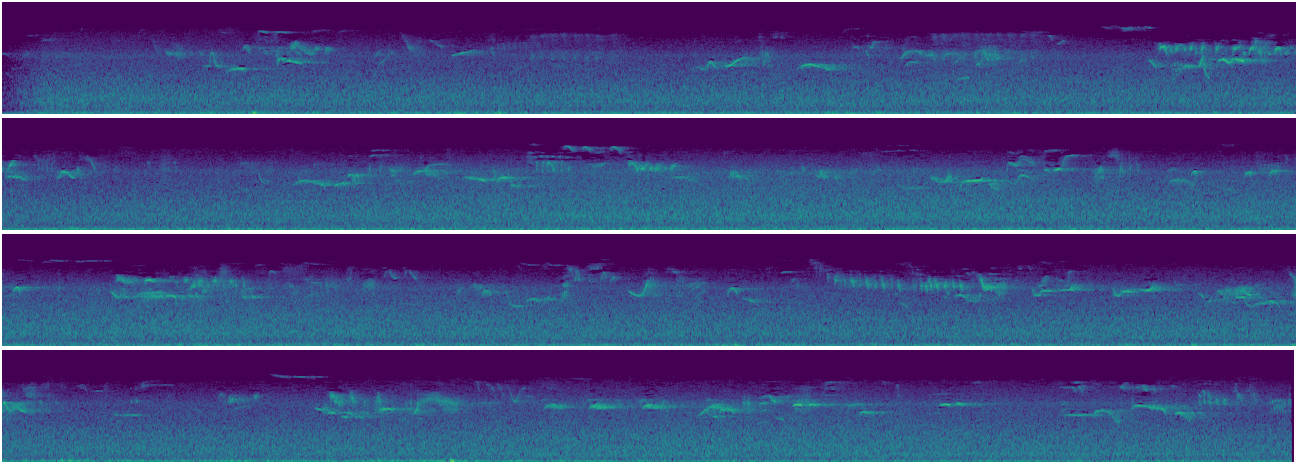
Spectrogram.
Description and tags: Forest Wind
I just went outside with a microphone and recorded the "Swedish Spring"
Nature, Birds, Trees, Forest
